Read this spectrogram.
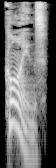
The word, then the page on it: coins: American English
